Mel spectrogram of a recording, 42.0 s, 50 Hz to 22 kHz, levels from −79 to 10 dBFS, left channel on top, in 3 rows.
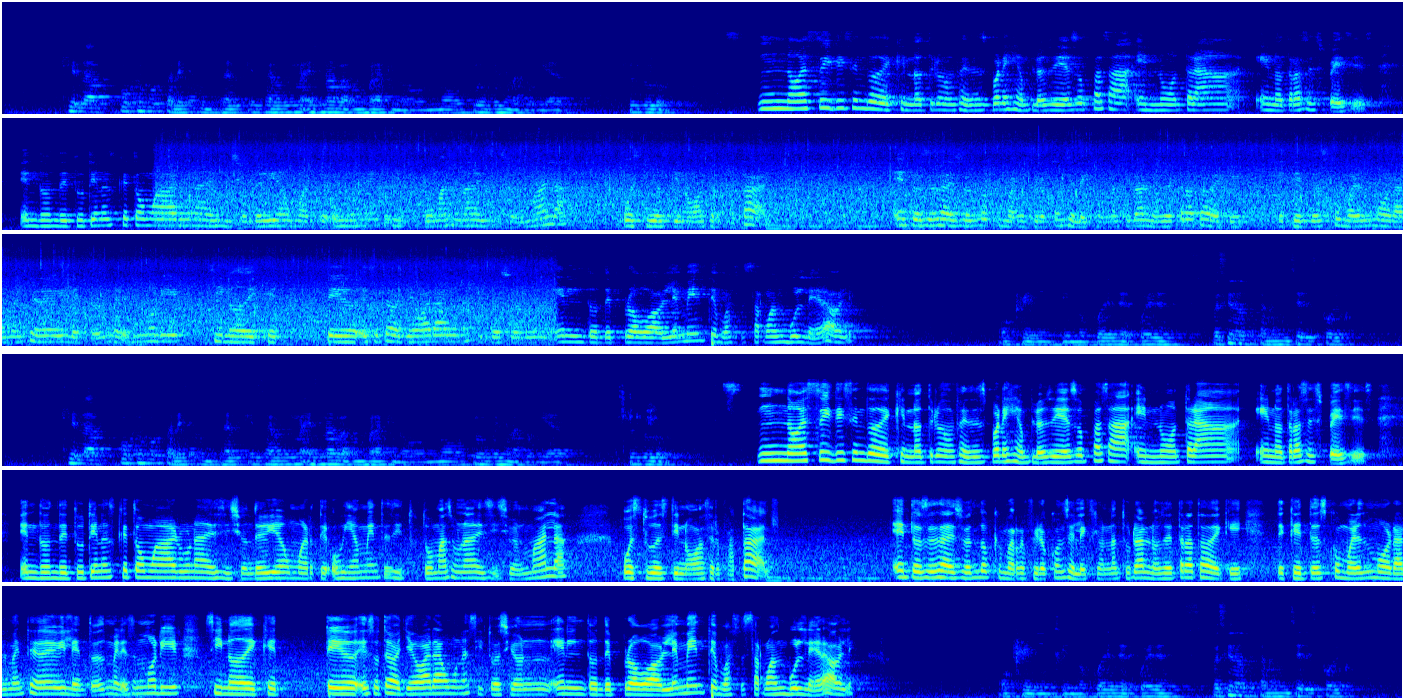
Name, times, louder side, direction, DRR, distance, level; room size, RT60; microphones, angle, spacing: voice 1, 0.6-5.7 6.3-6.7 21.6-23.2 29.1-29.5 38.0-41.5, equal, 10° right, 1.2 m, -52 dB
voice 2, 7.2-21.7 22.9-30.8 31.3-36.5, right 8 dB, 80° right, 0.3 m, -32 dB
sound 1, 15.5-33.6, left 8 dB, 50° left, 0.3 m, -44 dB
18.5 x 17.0 x 2.9 m
head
